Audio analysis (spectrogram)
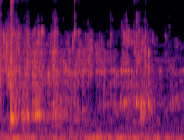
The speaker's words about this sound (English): Drinking on some green tea. Turkey Hill. Matter of fact, let me pour some more.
